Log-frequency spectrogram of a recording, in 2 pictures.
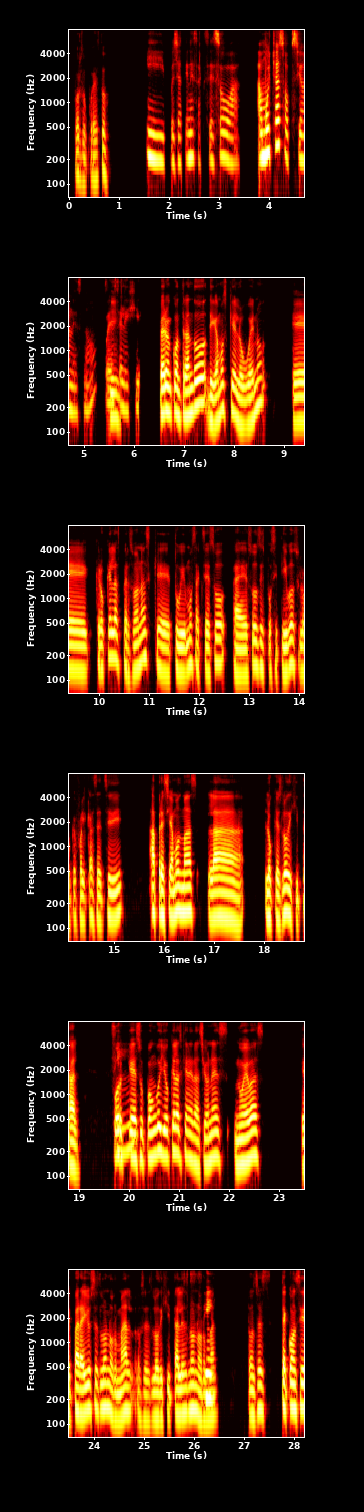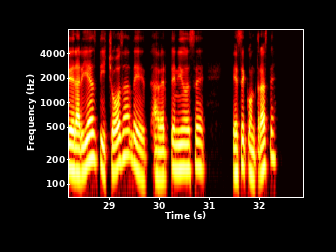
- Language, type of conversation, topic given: Spanish, podcast, ¿Cómo descubres música nueva hoy en día?
- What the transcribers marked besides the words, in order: none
